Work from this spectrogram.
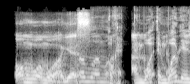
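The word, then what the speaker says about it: ʻOumuamua: Waldman over here and tell us, how do you pronounce this Hawaiian name? Oumuamua? Oumuamua. Oumuamua, yes.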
